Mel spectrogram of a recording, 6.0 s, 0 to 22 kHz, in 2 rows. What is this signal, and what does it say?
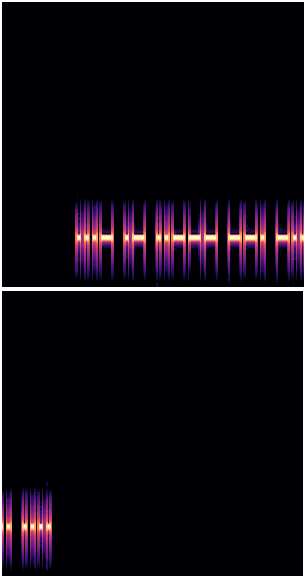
Morse code, heard as a keyed tone, about 32 wpm, 700 Hz. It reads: VA2GBH
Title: DXCC-100 Call Signs - 6 Characters - Repeated 3x - 30wpm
